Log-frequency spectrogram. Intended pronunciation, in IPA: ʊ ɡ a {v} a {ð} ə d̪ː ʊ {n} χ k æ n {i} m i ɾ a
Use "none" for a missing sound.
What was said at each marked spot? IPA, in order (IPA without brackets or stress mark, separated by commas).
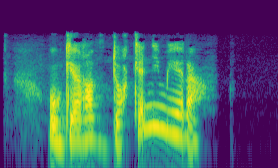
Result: ʁ, ð, none, i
